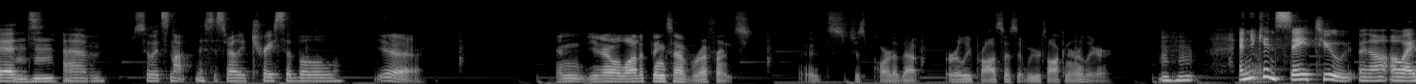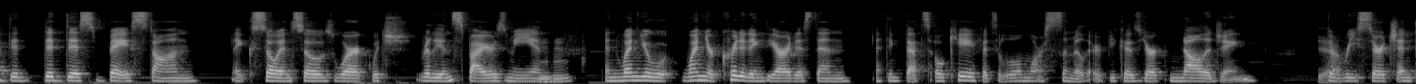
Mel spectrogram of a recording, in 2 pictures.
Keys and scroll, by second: 2.0 shift+c, 3.3 space, 5.2 space, 7.1 -, 8.6 a, 11.9 space, 13.1 super+-, 15.4 super+=, 16.3 space, 19.0 i, 19.7 a, 25.8 shift+m, 27.3 a.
